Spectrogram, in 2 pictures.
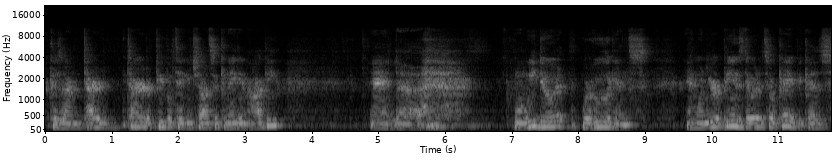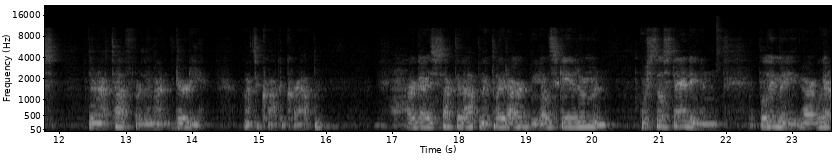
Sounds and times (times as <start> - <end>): Male speech, man speaking: 0.0 - 3.6, 4.8 - 5.9, 7.0 - 14.2, 14.8 - 16.0, 17.0 - 23.5
Narration, monologue: 0.0 - 23.5.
